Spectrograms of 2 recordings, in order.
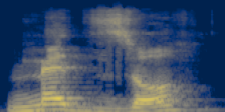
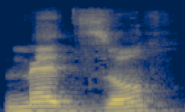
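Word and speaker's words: mezzo: one so it's it's it's a different Sound Pizza like hence and medso medso like EDS so in Italian you have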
